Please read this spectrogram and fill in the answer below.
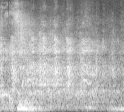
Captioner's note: audience laughing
